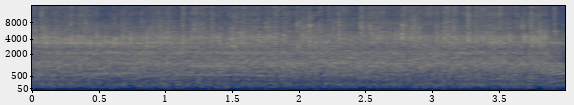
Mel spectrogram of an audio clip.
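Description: Many members of parliament applauding, a dense steady clatter of hands, with faint voices underneath.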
